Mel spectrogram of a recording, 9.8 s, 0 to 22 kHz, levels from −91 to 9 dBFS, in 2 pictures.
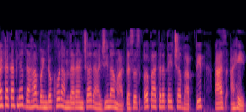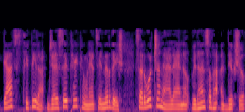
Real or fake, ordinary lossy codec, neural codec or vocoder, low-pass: fake; MP3, 32 kbps; codec, 16 kHz, 4 kbps, X-Codec, HuBERT features, trained on general audio; 7.2 kHz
